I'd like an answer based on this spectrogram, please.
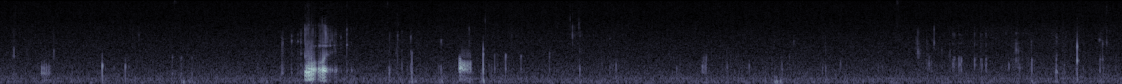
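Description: Quiet background with a few brief gurgles and one louder rumbling gurgle: ordinary stomach growling from bowel activity.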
